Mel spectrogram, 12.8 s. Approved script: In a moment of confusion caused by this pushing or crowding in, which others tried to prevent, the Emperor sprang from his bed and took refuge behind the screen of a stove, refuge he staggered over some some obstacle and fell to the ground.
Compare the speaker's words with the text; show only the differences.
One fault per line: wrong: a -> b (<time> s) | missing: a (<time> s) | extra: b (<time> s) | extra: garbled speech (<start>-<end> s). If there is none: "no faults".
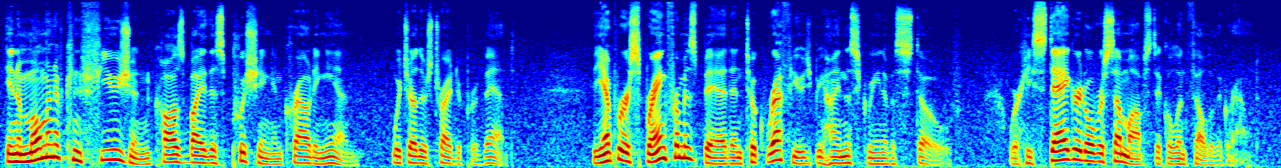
wrong: or -> and (2.7 s)
wrong: refuge -> where (10.1 s)
missing: some (11.3 s)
